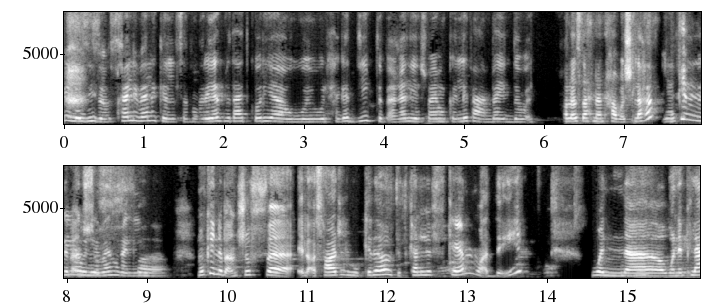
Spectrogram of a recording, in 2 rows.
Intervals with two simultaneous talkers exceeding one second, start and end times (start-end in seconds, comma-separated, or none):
7.5-9.1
